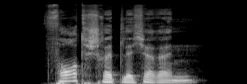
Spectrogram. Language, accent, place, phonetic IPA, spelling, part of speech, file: German, Germany, Berlin, [ˈfɔʁtˌʃʁɪtlɪçəʁən], fortschrittlicheren, adjective, De-fortschrittlicheren.ogg
- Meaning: inflection of fortschrittlich: 1. strong genitive masculine/neuter singular comparative degree 2. weak/mixed genitive/dative all-gender singular comparative degree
